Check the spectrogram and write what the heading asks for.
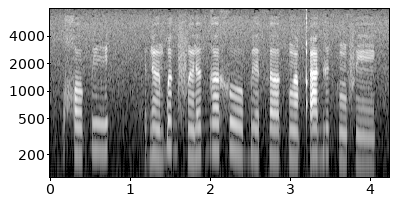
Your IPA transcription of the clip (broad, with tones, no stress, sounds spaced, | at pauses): χ o˨ k͡p e̤˦ | ɗ ə̃˨ ɓ ʌ˦ ɡ f ə̃˨ ɾ ə˦ ɡ ʌ˦ x o˦˨ ɓ ɘ˨ θ ʌ˨ k õ˨ qʼ ɜ˦ ɡ ɘ˦ k õ˨ f ẽ˨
